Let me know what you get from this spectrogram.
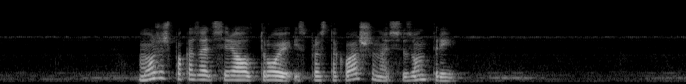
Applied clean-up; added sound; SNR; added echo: none; none; none; none.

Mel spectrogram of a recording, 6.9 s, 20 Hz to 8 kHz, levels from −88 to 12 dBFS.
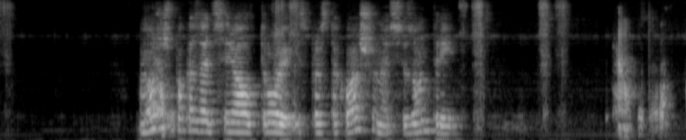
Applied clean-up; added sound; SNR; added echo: neural separator model SepFormer DNS4.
